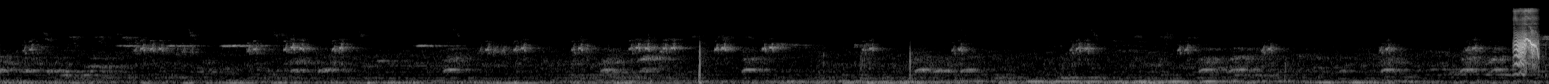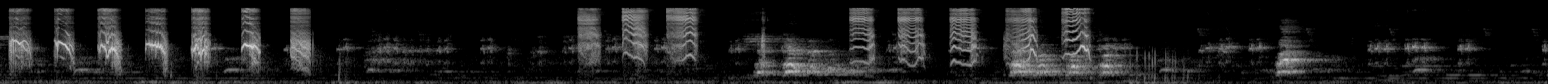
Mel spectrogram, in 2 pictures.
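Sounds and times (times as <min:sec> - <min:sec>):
soft bird chirps: 0:14.7 - 0:23.3
bird squawking harshly: 0:15.1 - 0:20.0, 0:21.1 - 0:26.9.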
